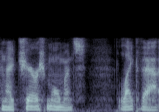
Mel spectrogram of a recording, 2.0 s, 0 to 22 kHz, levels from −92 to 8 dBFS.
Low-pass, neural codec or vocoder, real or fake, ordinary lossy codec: 5.4 kHz; none; real; MP3, 48 kbps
